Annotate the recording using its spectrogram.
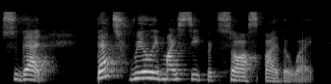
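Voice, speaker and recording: Against a quiet background, a woman with a normal speaking voice talks at a fairly slow pace with lively intonation. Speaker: podcast host and meetup co-host. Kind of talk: tutorial presentation. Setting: video call.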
